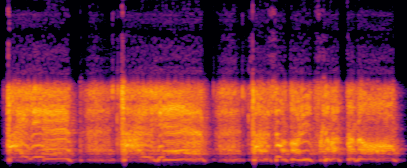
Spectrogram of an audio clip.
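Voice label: searchlite mood med, speech japanese; War Thunder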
